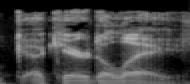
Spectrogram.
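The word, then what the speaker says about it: Keir Dullea: That's Kier Dulia? – No, Kier DeLay. – Oh, that's how you say it? – Yeah. Well, yeah. I like Kier Dulia. That's funny. – That's how it's spelled. – It is spelled Kier Dulia.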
